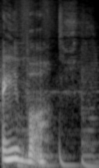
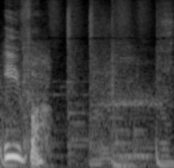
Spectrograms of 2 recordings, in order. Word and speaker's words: Eva: Why are they calling her Ava? Her name is clearly Eva.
